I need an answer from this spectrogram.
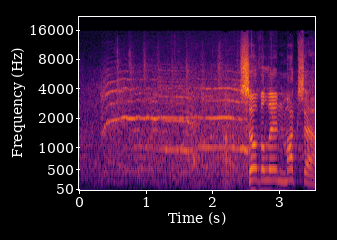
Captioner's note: audience cheers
